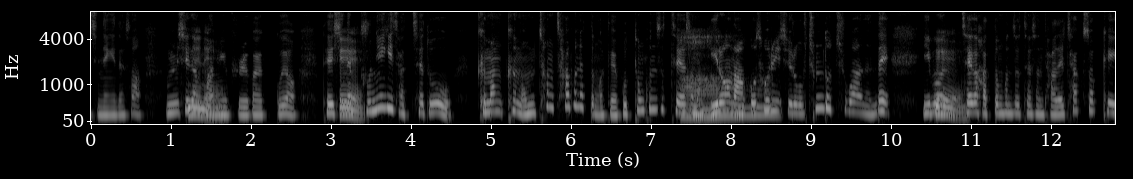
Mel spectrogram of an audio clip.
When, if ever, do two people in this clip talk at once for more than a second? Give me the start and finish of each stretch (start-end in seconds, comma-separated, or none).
7.3-8.6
